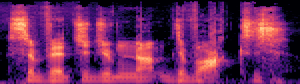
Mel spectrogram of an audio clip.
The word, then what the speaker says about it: Svechnikov: By the way, his name is Svechnikov. – That's a good way to pronounce it. – Yes. – Svechnikov. – Yeah, that sounded right.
